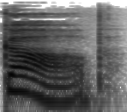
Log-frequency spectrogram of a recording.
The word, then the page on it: garb: British English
